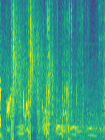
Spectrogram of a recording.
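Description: Sharp whip cracks from a protection-training decoy, several in quick succession, two or three a second, as the Malinois charges in for the bite.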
